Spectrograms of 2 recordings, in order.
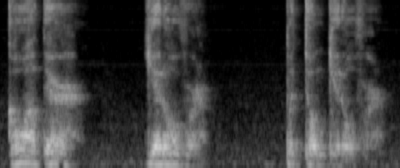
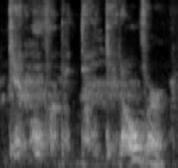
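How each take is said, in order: First: Measured instruction. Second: Hushed, whispered repeat to oneself; puzzled whisper. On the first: Agent's instruction retold, deliberate pauses. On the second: Rookie looking around, repeating agent's advice, whispering puzzled. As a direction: whisper it as if working out a riddle. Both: Retold or imitated.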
